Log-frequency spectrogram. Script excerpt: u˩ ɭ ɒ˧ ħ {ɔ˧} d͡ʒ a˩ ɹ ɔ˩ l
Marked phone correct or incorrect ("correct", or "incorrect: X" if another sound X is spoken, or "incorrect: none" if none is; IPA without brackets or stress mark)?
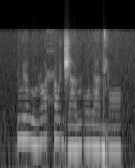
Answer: correct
